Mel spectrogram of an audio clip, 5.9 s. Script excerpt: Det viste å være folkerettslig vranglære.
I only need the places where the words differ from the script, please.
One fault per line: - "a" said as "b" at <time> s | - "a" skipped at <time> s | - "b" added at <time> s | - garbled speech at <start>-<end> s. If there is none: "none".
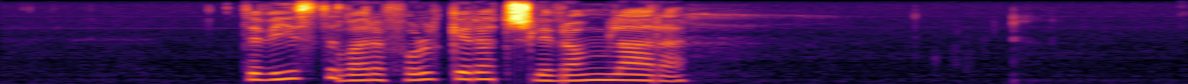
none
